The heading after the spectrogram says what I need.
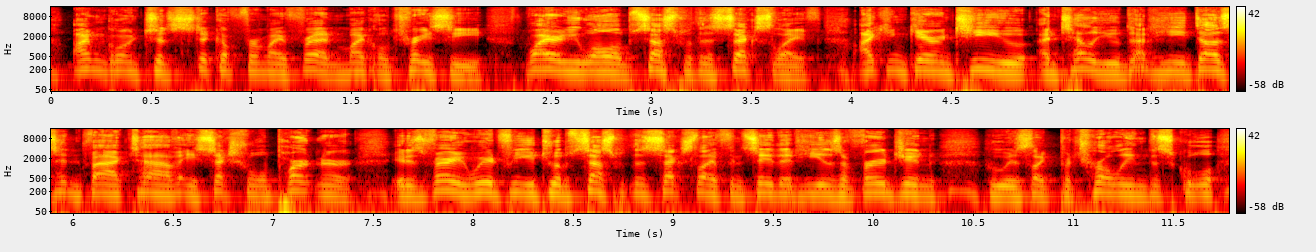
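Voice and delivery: lightly voiced, loud indignant defence; mocking Greenwald. Streamer mocks Greenwald defending his friend, indignant mock voice. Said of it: "Glenn Greenwald comes along and is like".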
